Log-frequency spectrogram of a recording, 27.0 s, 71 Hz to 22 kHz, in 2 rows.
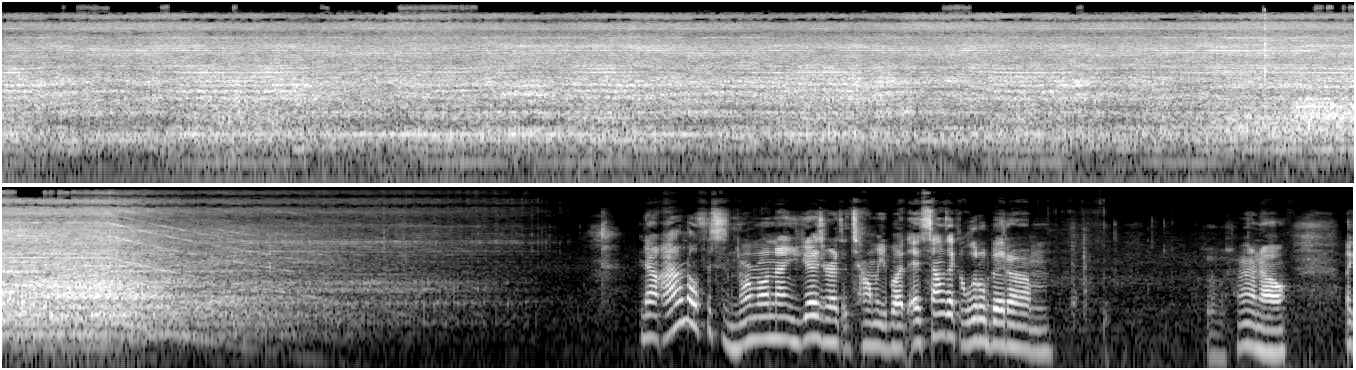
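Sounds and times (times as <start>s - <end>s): upright vacuum running with whine: 0.0s - 19.0s
vacuum motor winding down: 0.0s - 19.2s.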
